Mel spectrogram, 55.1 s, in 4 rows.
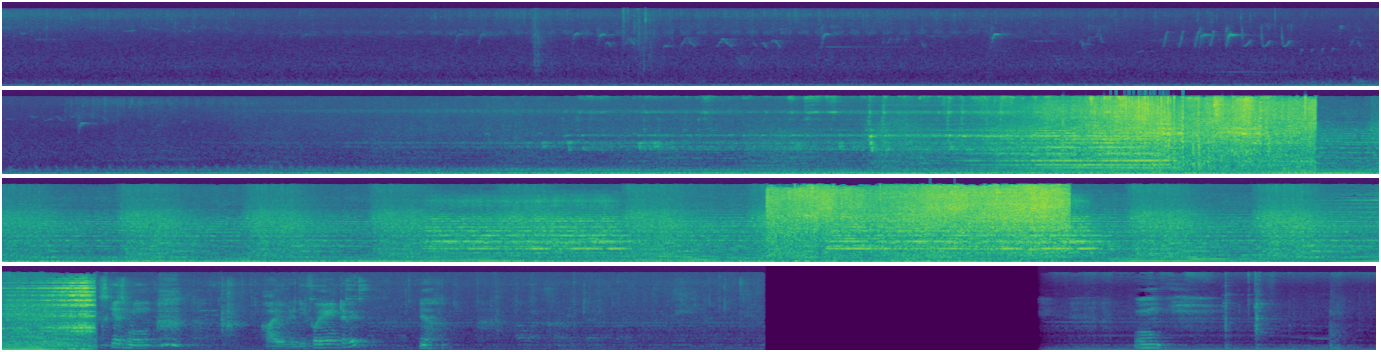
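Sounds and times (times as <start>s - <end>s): train rumble: 6.6s - 42.3s
train horn blaring: 19.4s - 42.3s.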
